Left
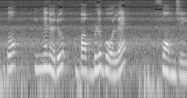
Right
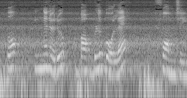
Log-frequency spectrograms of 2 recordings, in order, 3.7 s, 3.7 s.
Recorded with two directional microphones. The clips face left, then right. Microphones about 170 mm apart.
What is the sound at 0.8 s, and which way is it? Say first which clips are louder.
A woman's voice: left 6 dB; 60° left (ahead or behind).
